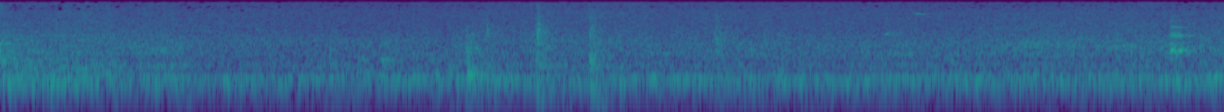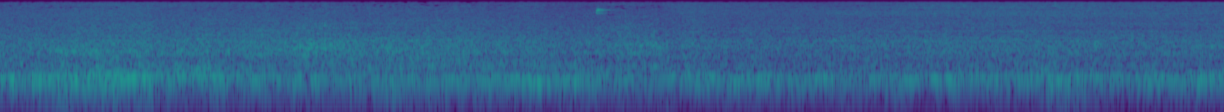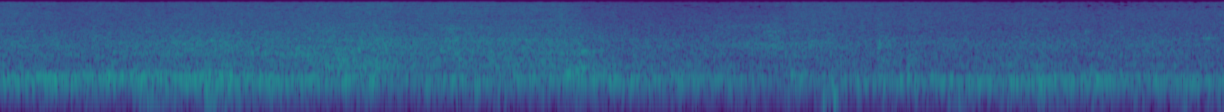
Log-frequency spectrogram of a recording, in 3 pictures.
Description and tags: OM-FR-toilet
Ecole Olivier Métra, Paris. Field recordings made within the school grounds. Someone flushes the loo.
